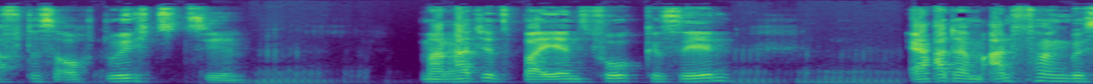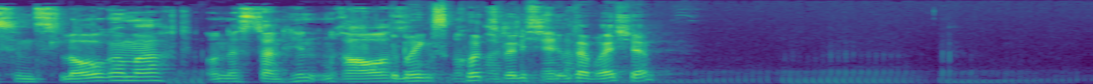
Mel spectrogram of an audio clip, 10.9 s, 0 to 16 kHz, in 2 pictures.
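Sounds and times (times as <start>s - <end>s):
speech: 0.0s - 4.0s, 4.6s - 8.9s
male cat purring: 0.0s - 10.9s.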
